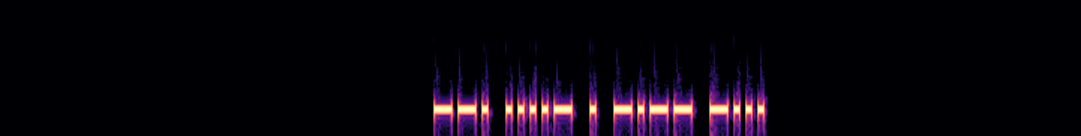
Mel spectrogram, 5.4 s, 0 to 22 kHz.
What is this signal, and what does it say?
Morse code, heard as a keyed tone, about 40 wpm, 700 Hz. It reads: G4EYB
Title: DXCC-100 Call Signs - 5 Characters - 40wpm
